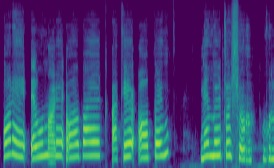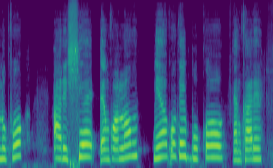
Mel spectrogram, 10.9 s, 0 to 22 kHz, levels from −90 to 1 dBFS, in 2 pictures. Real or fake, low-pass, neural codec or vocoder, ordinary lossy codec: fake; none; codec, 44.1 kHz, 1.7 kbps, Pupu-Codec; none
